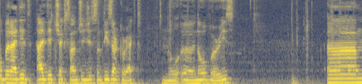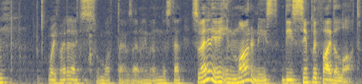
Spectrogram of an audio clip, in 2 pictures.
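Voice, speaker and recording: A young native Hungarian speaker with a Hungarian accent casually explains his constructed language over a screen share. His medium-pitched voice carries a little hiss or hum as he thinks aloud, correcting himself hesitantly.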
